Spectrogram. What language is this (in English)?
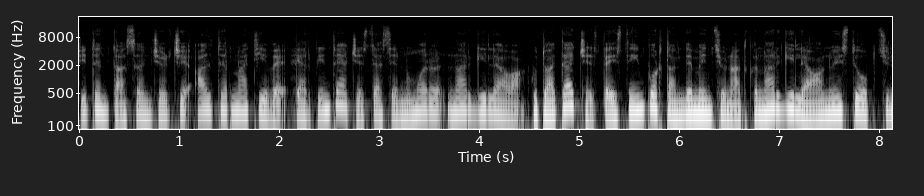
Romanian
